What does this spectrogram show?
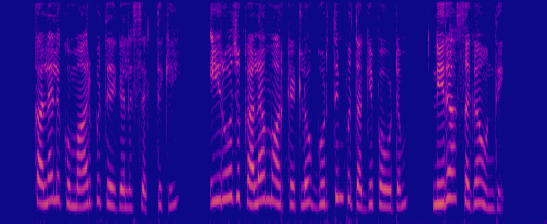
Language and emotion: Telugu, sad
